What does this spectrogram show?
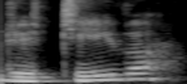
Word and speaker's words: retrieval: Cái chữ y ngắn với chữ y á. IE này nè nó có xu hướng kéo dài ra.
